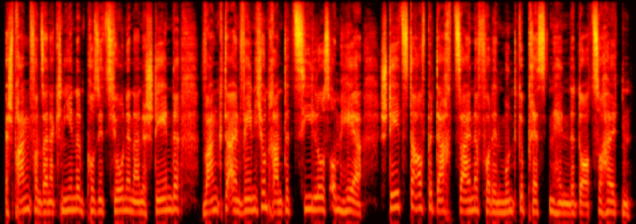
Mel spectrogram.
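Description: A man reading an audiobook chapter aloud in a steady storytelling delivery. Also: a little high, moderate pace, no room sound, clean studio sound. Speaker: audiobook reader. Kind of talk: audiobook narration.

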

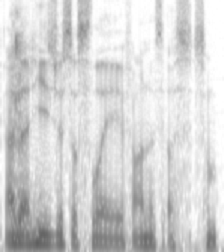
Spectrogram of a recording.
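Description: A man's voice: low voice, fairly even intonation, quick pace, a little mellow. A young man co-hosting a podcast in casual chat, laid-back and rambling, full of "dude" and "like". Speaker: podcast co-host.

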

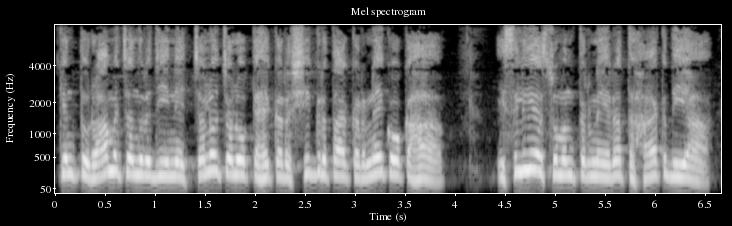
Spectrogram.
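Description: A man reciting scripture verses in a chanting manner, then reading out their translation in a measured way. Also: high-pitched, dark tone. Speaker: scripture reader.

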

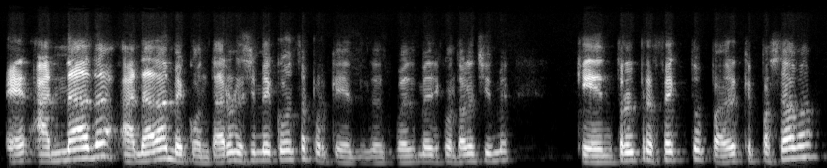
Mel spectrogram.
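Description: A Mexican man, a teacher, telling animated anecdotes in slangy casual talk with a Mexican accent and frequent laughter. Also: fairly high pitch, brisk. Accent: Mexican Spanish. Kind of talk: casual podcast storytelling. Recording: dull lo-fi sound.

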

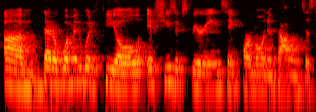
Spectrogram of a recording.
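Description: Woman, born in Ukraine, interview host, lower voice, laughs a lot, echoey room. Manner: enthusiastic, laughs often. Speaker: podcast host. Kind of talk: casual interview chat.

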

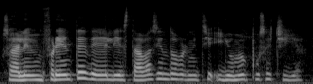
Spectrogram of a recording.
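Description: A Mexican-accented woman chats on a podcast as its psychologist. She talks frankly and with feeling, drops swear words easily, and sits a little high in pitch. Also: fast. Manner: frank and expressive, swears freely. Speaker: psychologist co-host. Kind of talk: casual podcast chat.

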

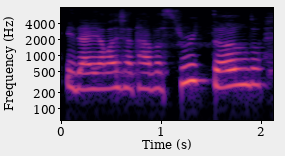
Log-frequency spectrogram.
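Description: Chatty Brazilian woman, high voice. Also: moderate pace. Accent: Brazilian Portuguese. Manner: chatty, addresses listeners directly. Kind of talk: casual storytelling. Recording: slightly dull lo-fi sound.

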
